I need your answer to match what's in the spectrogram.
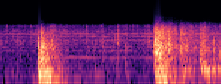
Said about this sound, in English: Inside a small, cheaply furnished apartment in a shabby, old-fashioned building glows the more sinister light of fast-spreading flame. Outside its locked door, firemen swing their axes at...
